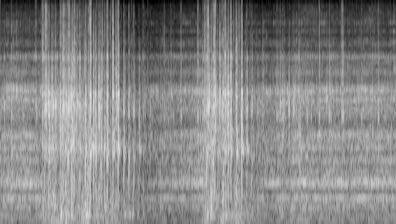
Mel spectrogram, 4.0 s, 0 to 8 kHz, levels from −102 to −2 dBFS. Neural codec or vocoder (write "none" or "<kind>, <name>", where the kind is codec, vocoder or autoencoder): none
